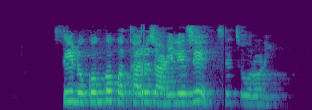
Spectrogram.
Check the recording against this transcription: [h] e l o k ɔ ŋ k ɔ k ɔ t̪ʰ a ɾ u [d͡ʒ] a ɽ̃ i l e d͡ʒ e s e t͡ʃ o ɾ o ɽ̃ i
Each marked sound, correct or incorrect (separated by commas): incorrect, correct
